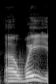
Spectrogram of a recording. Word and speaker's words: Wii: Wii is pronounced W-Wii, as in Wii.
